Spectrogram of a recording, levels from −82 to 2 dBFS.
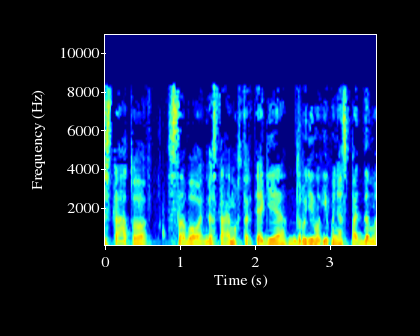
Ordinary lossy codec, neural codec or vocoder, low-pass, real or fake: MP3, 32 kbps; none; 9.9 kHz; real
